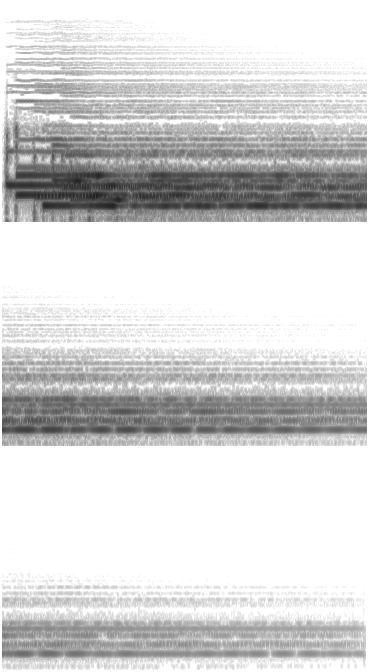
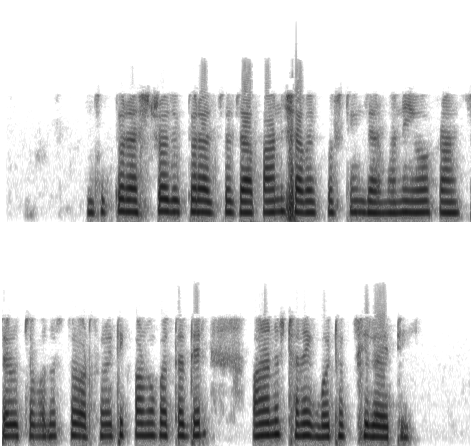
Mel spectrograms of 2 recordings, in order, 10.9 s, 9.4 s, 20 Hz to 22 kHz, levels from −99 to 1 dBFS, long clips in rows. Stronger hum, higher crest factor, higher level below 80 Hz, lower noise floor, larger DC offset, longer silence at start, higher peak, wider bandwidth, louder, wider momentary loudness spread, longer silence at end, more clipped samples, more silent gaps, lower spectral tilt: neither; about the same, 20 dB vs 16 dB; second, -64 dBFS vs -46 dBFS; second, -61 dBFS vs -79 dBFS; neither; second, 0.05 s vs 0.85 s; second, -4 dBFS vs 0 dBFS; first, 6 kHz vs 4.4 kHz; second, -22 LUFS vs -15 LUFS; first, 24 LU vs 6 LU; first, 2.9 s vs 0.6 s; neither; neither; second, -7 dB/octave vs -9.5 dB/octave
